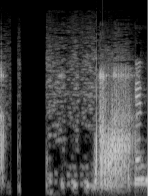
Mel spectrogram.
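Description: Low-pitched, rumbling, snoring-like breath sound, typical of rhonchi from secretions in the larger airways.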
